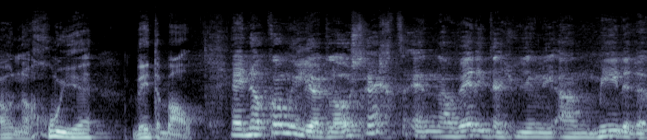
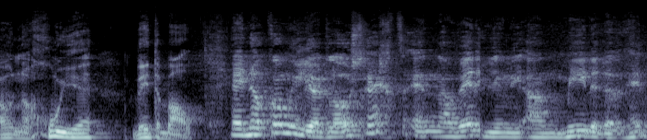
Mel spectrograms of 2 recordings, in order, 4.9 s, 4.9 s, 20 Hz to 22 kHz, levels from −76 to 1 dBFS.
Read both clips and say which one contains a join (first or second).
second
